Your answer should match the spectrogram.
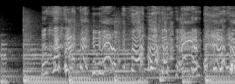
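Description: Cartoon background music with a repeated bass line, and animated cat characters giggling over it from about half a second in.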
